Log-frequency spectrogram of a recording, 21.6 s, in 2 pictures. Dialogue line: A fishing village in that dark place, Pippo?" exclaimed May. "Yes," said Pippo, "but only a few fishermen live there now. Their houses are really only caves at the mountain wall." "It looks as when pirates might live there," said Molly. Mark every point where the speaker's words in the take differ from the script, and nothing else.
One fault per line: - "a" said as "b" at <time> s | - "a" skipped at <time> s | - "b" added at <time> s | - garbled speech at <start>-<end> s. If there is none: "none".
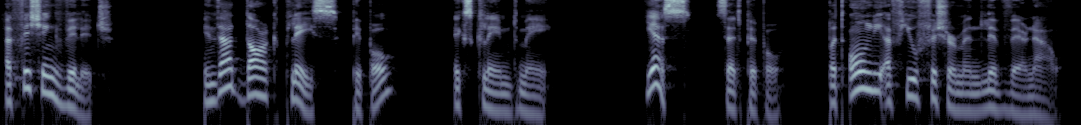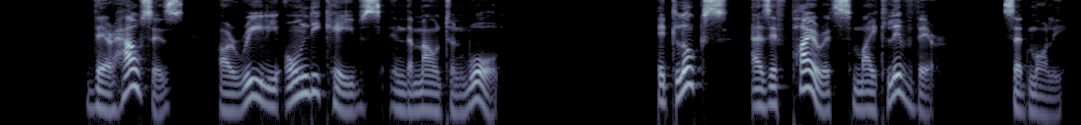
- "at" said as "in" at 14.7 s
- "when" said as "if" at 18.5 s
